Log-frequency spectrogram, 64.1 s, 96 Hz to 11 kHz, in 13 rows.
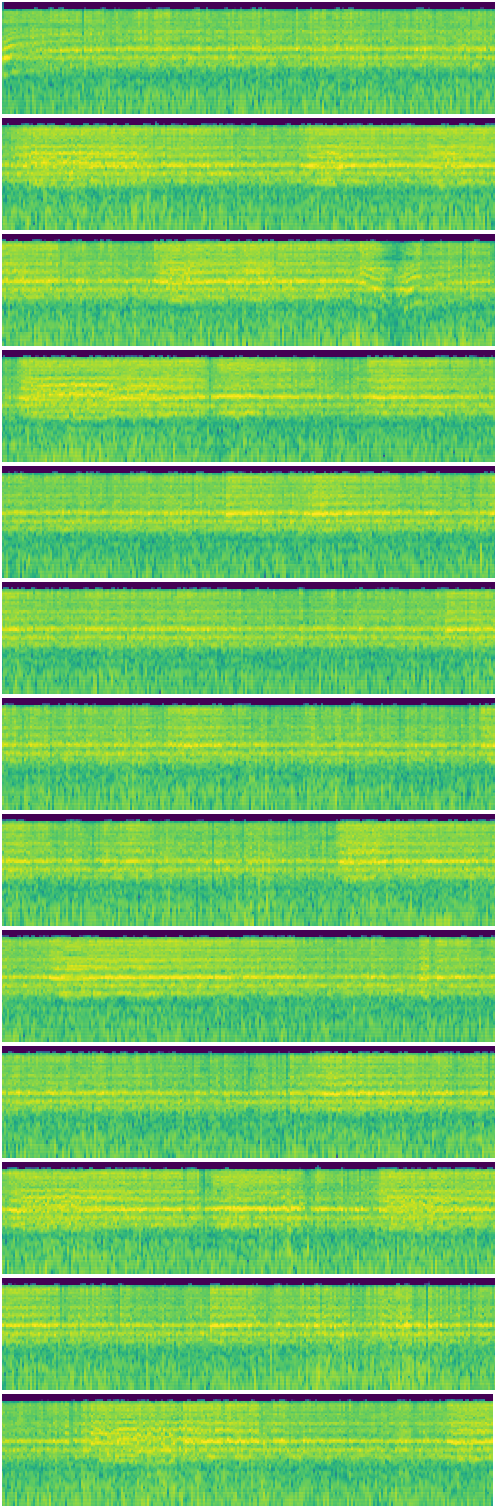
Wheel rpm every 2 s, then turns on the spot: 190, 200, 200, 200, 200, 200, 170, 180, 190, 200, 200, 200, 200, 200, 200, 200, 200, 200, 200, 200, 200, 200, 200, 200, 200, 200, 200, 200, 200, 200, 200, 200.
none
